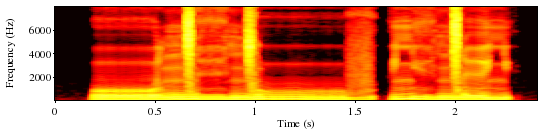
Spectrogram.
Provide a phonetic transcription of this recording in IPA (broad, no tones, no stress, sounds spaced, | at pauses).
oː l ŋ͡ǀ e̤ ŋ͡ǀ uː v | lʲ e̤ ŋ͡ǀ e lʲ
